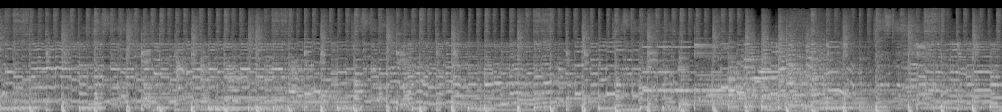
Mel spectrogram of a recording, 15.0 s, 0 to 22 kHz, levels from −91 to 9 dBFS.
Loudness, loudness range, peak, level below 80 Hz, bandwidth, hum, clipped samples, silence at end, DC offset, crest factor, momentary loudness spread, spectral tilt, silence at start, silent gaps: -18 LUFS; 2 LU; -2 dBFS; -28 dBFS; 16.5 kHz; none; under 0.1%; 0 s; under 0.1%; 16 dB; 4 LU; -4.5 dB/octave; 0 s; none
